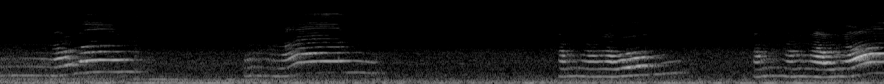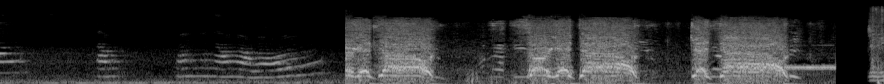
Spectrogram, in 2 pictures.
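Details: Blue-eyed Siamese cat meowing indoors: a run of rising-then-falling, nasal meows repeated every one to two seconds for about twelve seconds, then loud broadband rustling and thumping noise takes over.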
